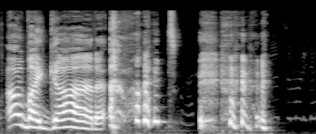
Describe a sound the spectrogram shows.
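A young man chuckles softly close to a microphone.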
